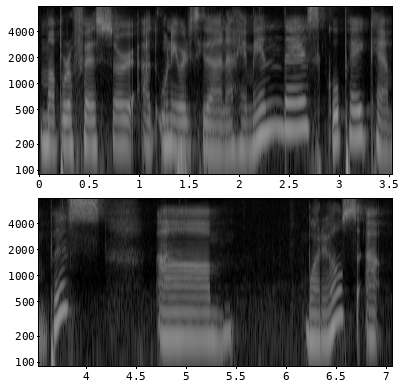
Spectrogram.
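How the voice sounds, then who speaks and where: A woman's voice: mid-range voice, animated, a little slow, a bit bright. A woman, a professor, introducing herself casually and thinking aloud as she goes.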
